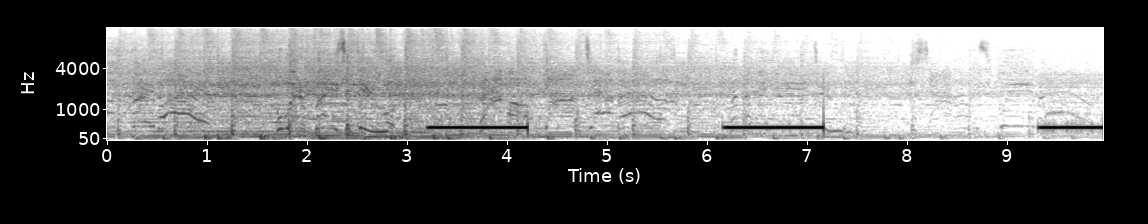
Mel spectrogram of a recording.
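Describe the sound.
Telephone ringback tone on a phone line during a call: three long, steady, mid-pitched tones, each about a second, separated by gaps, over a busy background of voices.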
